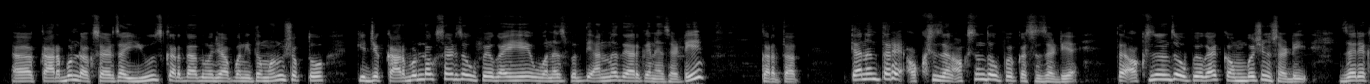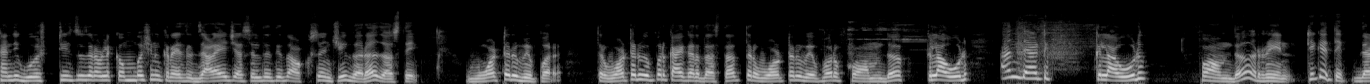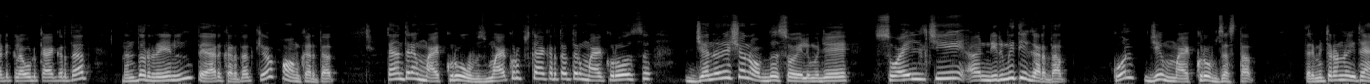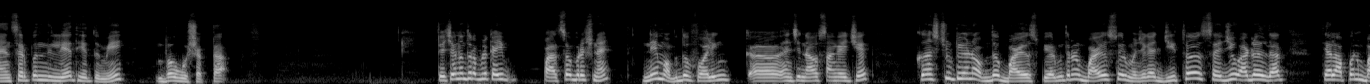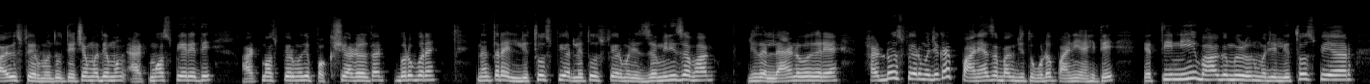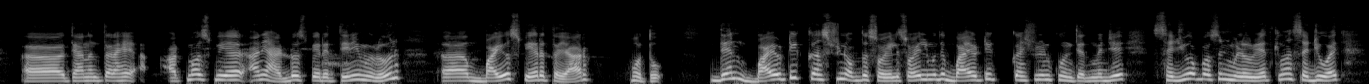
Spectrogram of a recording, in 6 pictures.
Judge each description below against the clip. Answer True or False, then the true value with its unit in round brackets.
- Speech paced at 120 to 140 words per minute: False (150 wpm)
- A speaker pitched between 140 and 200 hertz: True (185 Hz)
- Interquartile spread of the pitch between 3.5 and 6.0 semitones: True (4.9 semitones)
